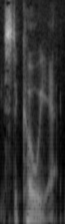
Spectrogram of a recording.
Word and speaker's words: Stachowiak: S-T-A-C-H. – Stachowiak. – O-W-I-A-K, Stachowiak. – Go fuck yourself. – I'm pretty sure that's probably how you pronounce it. Stachowiak. I think it's probably a hard K.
